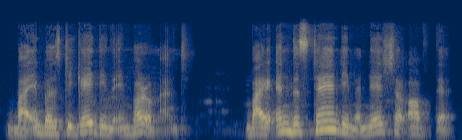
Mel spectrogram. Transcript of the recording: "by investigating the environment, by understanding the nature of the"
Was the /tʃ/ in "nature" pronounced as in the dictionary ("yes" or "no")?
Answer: no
